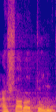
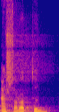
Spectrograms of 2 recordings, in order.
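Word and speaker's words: عشرة: wasalam membaca asyarah itu kalau bilangan asyarah itu dewean bacanya sinnya di fathah tilka asaratun kamilah bukan asratun Ya sampean kalau nanti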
